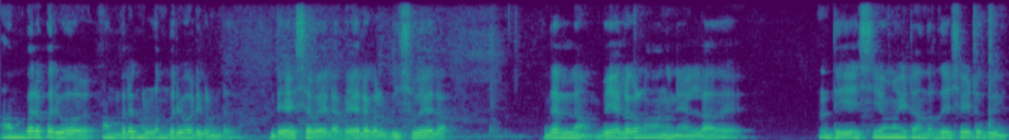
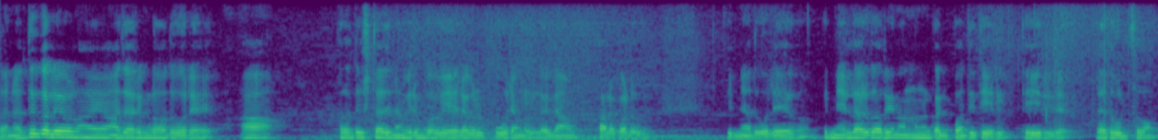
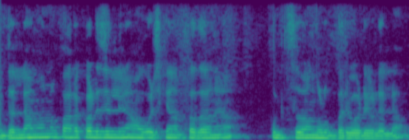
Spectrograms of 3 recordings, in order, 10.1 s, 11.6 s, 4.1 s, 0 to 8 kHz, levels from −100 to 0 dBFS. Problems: low volume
